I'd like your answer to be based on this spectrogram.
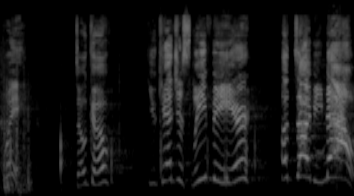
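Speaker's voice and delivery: very high, shrill, loud yelling. Tied-up captive calling after the woman leaving him, yelling. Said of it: "I'll stop yelling".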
